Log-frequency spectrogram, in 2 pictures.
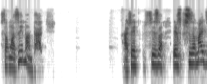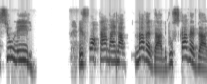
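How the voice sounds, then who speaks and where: A woman speaks at a moderate pace and a fairly high pitch, leaving long, frequent pauses. Her pitch swings very widely while her loudness stays very even. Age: 60s. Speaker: Candomblé/Umbanda priestess (mãe de santo). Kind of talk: documentary interview. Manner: halting, with frequent repetitions.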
